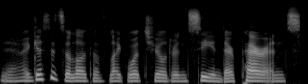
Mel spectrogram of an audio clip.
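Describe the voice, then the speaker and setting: A woman with a very deep, low pitch speaks with fairly even intonation. The sound is dry with no echo, and the background quiet. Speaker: podcast co-host; podcast host. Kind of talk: interview. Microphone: studio mic.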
